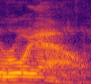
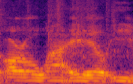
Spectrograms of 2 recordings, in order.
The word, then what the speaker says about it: Royale: Well, it's R-O-Y-A-L-E, so Royale, I think, is what it is. Oh. Instead of Royal, R-O-Y-A-L, it's R-O-Y-A-L-E, Royale.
